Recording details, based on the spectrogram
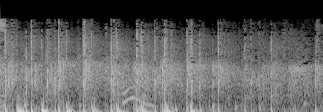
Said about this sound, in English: So I want to give her a round of applause too for all her hard work and efforts.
